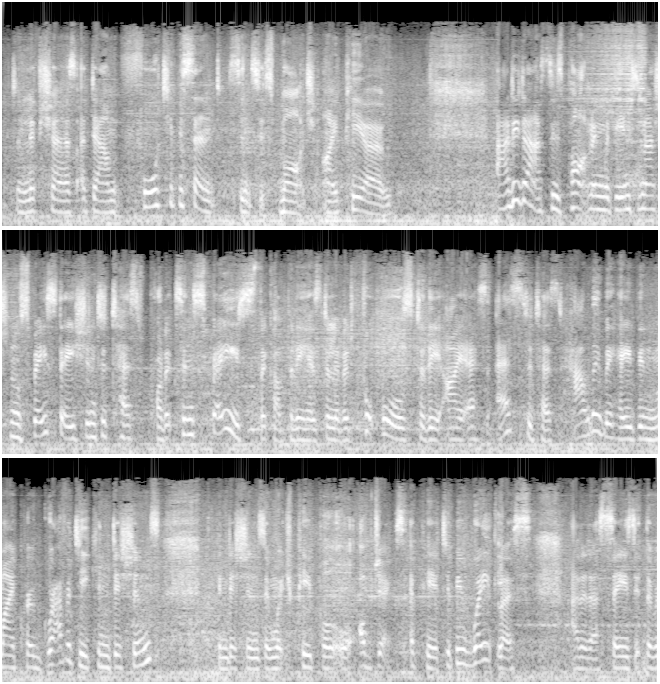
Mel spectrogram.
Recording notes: live from the New York Stock Exchange.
